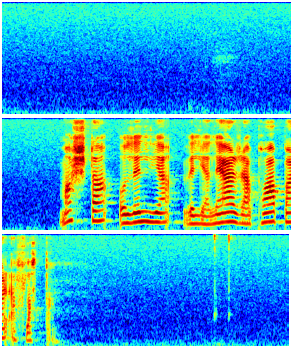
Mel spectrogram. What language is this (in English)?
Faroese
